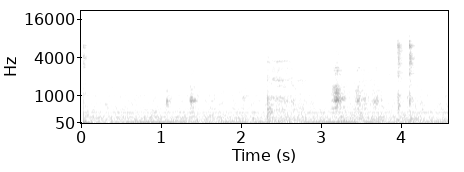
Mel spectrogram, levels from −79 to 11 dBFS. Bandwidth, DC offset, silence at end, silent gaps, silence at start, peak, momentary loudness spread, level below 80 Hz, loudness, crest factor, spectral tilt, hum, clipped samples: 16 kHz; under 0.1%; 0 s; none; 0 s; -34 dBFS; 12 LU; -66 dBFS; -60 LUFS; 26 dB; -2.5 dB/octave; none; under 0.1%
